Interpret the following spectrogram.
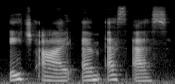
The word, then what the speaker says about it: HIMSS: information management system society HIMSS pronounced hims proposed a five stage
